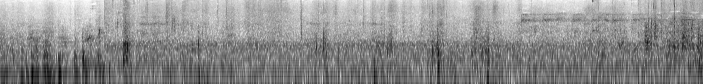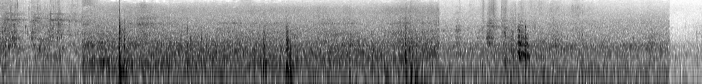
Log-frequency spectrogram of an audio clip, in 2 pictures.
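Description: Several dogs out on an evening walk as dusk falls, with yips, whimpers and occasional barks over steady footsteps and rustling outdoor noise, fairly close and continuous throughout.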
